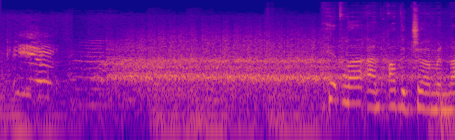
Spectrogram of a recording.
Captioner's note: crowd cheers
